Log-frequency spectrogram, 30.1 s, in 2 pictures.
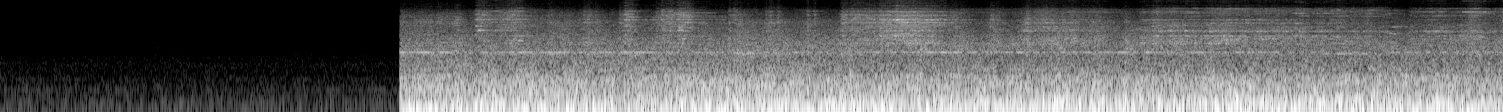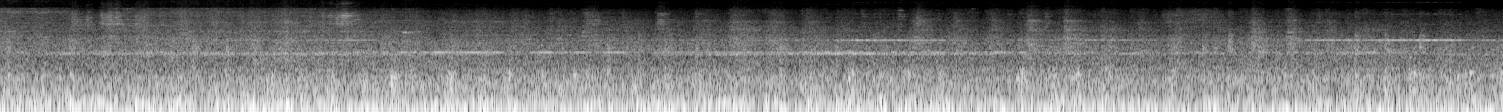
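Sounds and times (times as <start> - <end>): train wheels rumbling on rail: 4.0 - 30.0
thin wheel squeal: 23.2 - 24.5, 28.0 - 30.0.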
